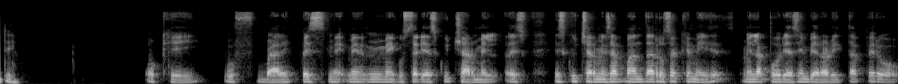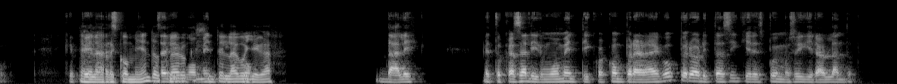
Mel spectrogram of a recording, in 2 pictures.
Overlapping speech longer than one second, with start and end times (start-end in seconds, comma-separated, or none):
9.7-11.7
